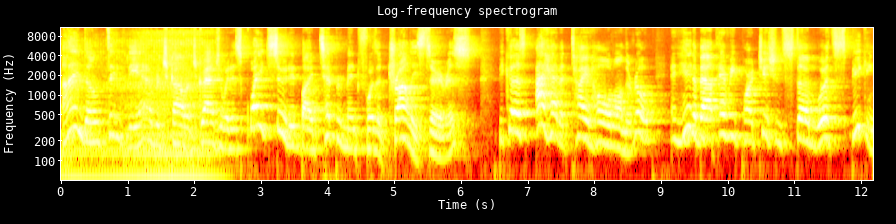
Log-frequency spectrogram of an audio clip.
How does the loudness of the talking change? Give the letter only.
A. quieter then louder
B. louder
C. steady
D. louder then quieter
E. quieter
C.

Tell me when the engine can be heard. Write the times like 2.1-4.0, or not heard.
0.0-2.5.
